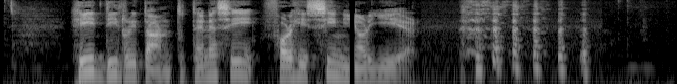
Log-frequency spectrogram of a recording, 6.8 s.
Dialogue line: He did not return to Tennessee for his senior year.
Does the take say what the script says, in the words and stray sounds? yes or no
no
